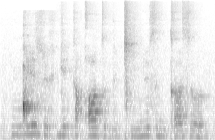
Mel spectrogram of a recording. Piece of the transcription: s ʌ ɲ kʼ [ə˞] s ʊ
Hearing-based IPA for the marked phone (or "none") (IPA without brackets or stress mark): ʌ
